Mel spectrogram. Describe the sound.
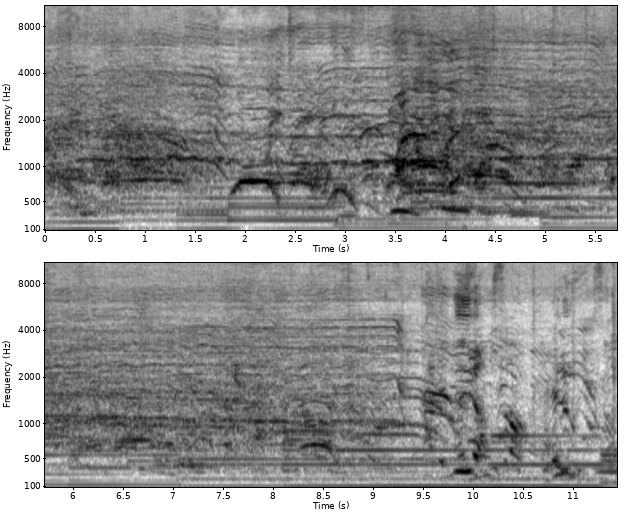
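A large audience shouts hallelujah and cheers together, many overlapping voices rising in excited whoops and calls, over a steady sustained keyboard tone throughout.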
